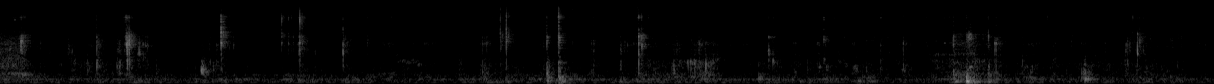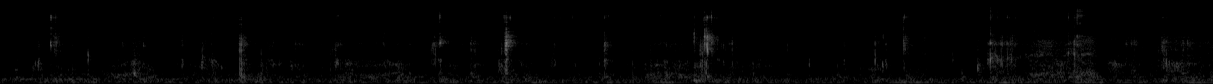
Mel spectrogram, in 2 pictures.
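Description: Quiet sounds of a person chewing mouthfuls of rice and curry eaten by hand, with scattered short, irregular mouth clicks.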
